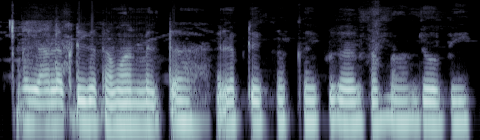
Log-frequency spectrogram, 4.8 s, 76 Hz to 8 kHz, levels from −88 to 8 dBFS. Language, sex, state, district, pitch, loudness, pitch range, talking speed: Hindi, male, Uttar Pradesh, Hamirpur, 140 Hz, -14 LUFS, 140-145 Hz, 160 wpm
